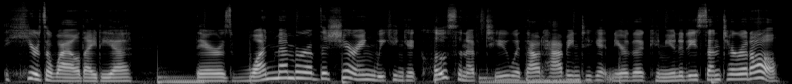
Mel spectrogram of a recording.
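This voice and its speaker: Audio drama role: guarded, practical female investigator, played by an actress, medium pitch, naturalistic delivery, music bed. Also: expressive, normal speed, natural voice. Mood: determined. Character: pragmatic, guarded woman, an amateur investigator.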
